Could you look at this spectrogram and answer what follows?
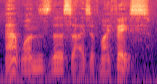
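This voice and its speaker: A man's voice: lowish voice, lively intonation, a little slow, a bit bright, a little hiss or hum. An actor playing an uneasy, hesitant man in a space audio drama, speaking naturally and wryly.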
